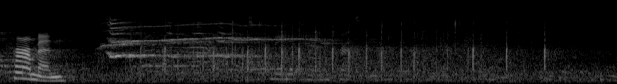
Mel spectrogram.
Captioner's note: applause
